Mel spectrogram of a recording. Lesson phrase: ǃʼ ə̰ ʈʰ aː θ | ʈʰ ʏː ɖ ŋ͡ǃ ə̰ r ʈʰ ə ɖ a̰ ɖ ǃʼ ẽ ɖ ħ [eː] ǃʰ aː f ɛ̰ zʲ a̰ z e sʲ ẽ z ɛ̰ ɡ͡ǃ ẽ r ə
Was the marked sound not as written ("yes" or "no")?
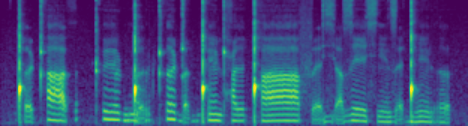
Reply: yes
